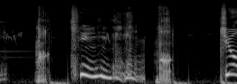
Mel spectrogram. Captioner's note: snorts, giggles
